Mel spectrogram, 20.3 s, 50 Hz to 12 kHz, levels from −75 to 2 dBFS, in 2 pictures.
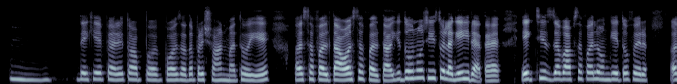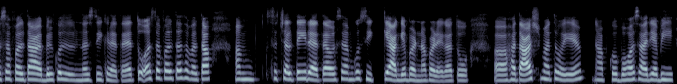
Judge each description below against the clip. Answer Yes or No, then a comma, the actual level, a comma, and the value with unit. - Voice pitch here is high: Yes, high, 235 Hz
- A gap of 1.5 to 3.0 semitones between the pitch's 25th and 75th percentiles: Yes, narrow, 2.5 semitones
